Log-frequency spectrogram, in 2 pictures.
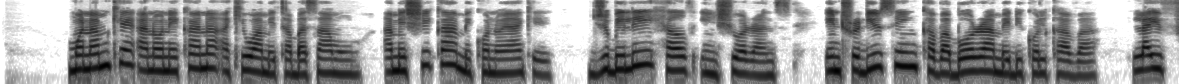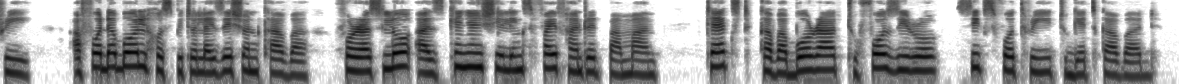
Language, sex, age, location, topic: Swahili, female, 25-35, Kisii, finance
